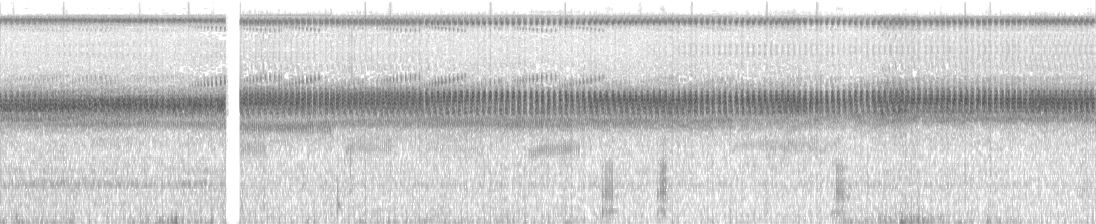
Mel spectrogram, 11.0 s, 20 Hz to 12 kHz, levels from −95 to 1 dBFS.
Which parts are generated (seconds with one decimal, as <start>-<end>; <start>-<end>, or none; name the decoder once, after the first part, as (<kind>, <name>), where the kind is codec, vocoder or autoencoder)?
none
